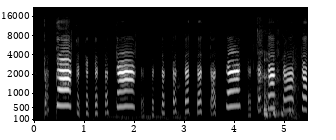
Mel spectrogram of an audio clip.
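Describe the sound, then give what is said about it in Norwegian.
A human voice imitates a pet hen that crows like a rooster very early in the morning, with several loud, drawn-out calls broken up by rapid, choppy clucking bursts, with no other sounds. “Men en av hønene våre er litt sånn haneaktig eh, i dag. Innimellom så våkner jeg veldig tidlig på morgenen av at hun bare”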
